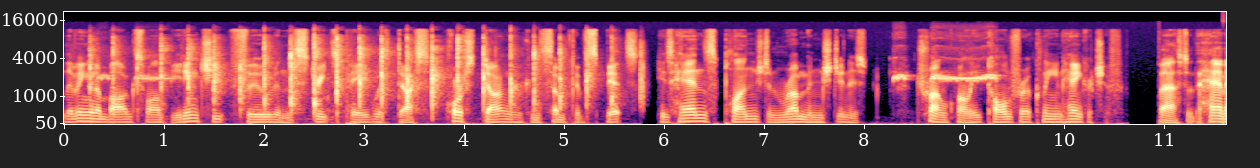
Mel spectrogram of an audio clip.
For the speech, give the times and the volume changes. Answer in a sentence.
The speech can be heard from 0.0 to 11.5 s, at a steady volume.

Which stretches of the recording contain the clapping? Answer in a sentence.
The clapping can be heard from 0.2 to 5.8 s.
